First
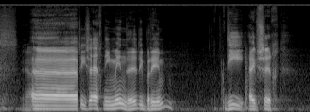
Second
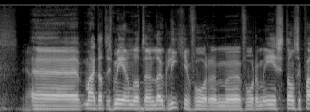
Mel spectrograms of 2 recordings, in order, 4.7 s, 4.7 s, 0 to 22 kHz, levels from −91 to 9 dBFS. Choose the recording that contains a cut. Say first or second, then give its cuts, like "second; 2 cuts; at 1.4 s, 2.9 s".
first; 1 cut; at 1.1 s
